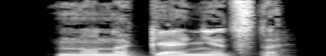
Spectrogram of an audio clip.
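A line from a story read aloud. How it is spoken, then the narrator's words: Joyless snort. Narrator (Russian): невесело хмыкнул Кобрин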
